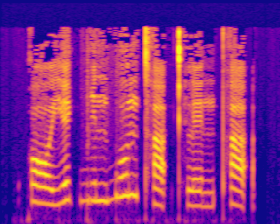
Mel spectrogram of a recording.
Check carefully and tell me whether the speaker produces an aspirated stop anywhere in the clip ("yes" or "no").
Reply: yes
